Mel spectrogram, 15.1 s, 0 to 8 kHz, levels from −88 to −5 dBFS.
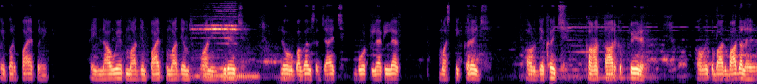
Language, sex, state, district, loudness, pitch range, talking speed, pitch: Maithili, male, Bihar, Begusarai, -18 LUFS, 125-185 Hz, 145 wpm, 130 Hz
